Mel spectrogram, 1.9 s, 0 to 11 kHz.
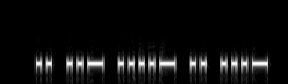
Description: Morse code, heard as a keyed tone, about 36 wpm, 700 Hz. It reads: IU4IV
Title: Five Challenging Letter-Number Combinations 35wpm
